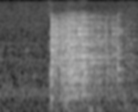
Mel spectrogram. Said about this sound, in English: I also have a sound effects library. How about a smash?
